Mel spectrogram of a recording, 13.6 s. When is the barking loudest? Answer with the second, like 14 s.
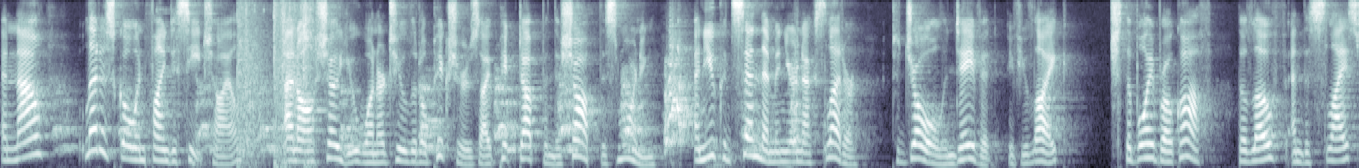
7 s.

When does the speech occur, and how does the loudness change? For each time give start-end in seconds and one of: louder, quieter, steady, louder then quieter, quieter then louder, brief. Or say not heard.
0.0-13.5 steady.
